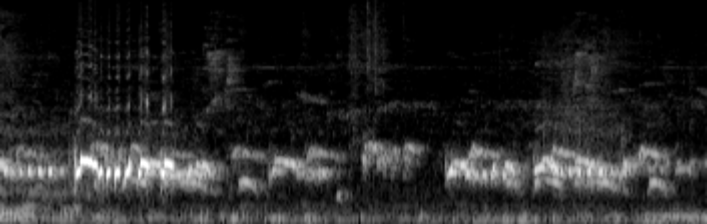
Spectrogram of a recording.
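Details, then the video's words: Cemani zebra dove giving a rhythmic, loud and clear song: an opening burst of rapid stuttering coos, followed by softer rolling coo phrases from this and other doves nearby. "Perkutut Cemani Gacor Suara Berirama Besar Lantang dan Jernih"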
